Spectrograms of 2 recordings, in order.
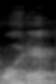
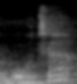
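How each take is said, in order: First: American "water", tapped T, rising; sotaque americano. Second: British "water", crisp T, rising; sotaque britânico. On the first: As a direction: say "water" as "wah-der", American. (sotaque americano, com R final) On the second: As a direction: say "water" as "waw-tah", British. (sotaque britânico, T claro, sem R) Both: Shown as a demonstration. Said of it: "os diferentes tipos de sotaque".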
